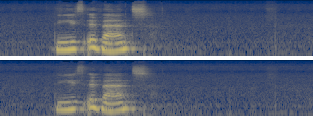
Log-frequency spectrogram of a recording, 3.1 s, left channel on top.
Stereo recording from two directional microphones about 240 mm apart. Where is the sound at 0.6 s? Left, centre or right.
Left.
